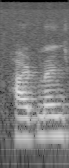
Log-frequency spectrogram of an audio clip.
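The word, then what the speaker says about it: Hartmann: अब एक जो ये पाउच देख रहे हो आप लोग, पाउच लाइक स्ट्रक्चर, इसको बोलते हैं हार्टमैन pouch, हार्ट, HART, हार्ट, मैन, हार्टमन या मैन जो बोल सकते हो, एक बार स्पेलिंग कंफर्म कर लेना, ठीक है।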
